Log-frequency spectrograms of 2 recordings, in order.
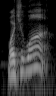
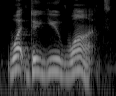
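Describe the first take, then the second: First: What do you is squeezed into whatcha. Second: What do you is said as three full words. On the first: "what do you becomes what'ya" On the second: "Instead of saying"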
